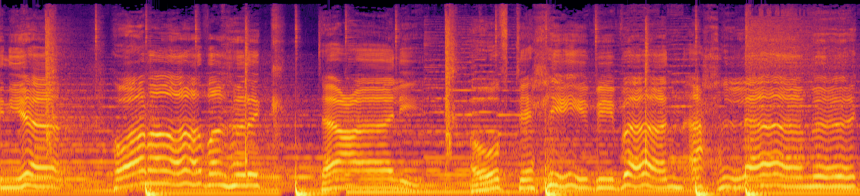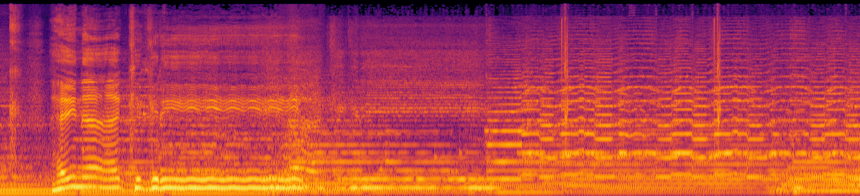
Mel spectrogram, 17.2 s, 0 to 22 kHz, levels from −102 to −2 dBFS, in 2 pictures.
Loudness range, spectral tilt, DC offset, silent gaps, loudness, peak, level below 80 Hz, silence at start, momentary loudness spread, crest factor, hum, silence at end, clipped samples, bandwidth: 7 LU; -5.5 dB/octave; under 0.1%; none; -13 LUFS; 0 dBFS; -22 dBFS; 0 s; 10 LU; 12 dB; none; 0 s; under 0.1%; 20 kHz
